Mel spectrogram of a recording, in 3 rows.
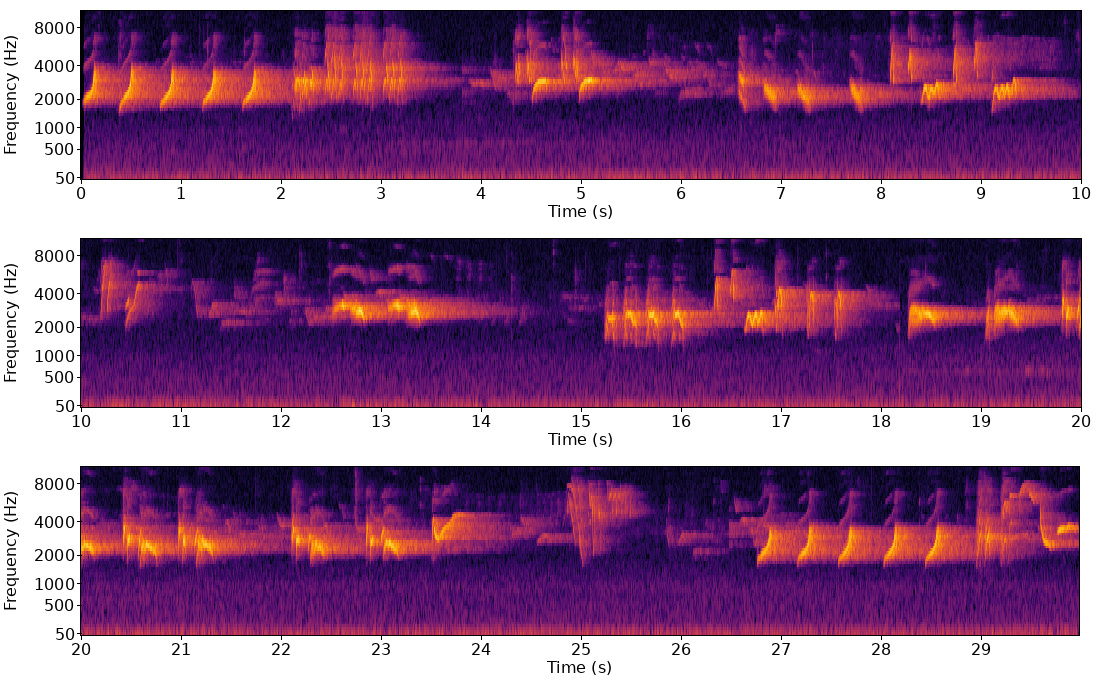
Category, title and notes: Sound effects > Animals
Beautiful birdsong 8
calm, background, rural, peaceful, environmental, atmosphere, singing, Poland, soundscape, forest, European-forest, natural, ambience, birdsong, outdoor, field-recording, birds, wild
